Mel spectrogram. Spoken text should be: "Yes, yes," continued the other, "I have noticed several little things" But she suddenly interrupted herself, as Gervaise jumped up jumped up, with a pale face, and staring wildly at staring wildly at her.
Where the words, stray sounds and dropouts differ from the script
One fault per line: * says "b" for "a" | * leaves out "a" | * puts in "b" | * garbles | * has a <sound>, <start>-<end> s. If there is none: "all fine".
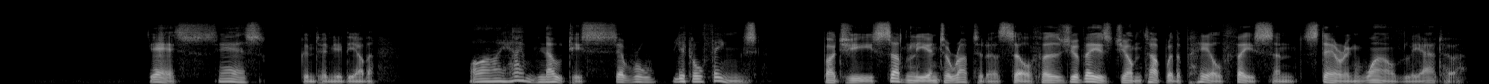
* leaves out "jumped up"
* leaves out "staring wildly at"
